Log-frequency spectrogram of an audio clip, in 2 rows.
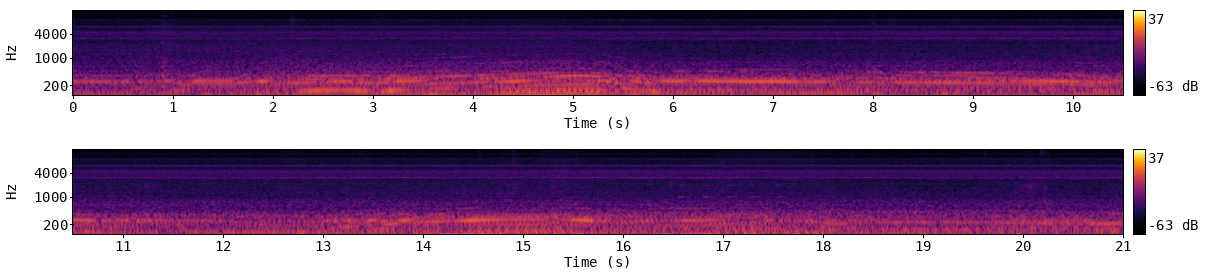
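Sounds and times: bus engine accelerating: 0.0s - 21.0s.

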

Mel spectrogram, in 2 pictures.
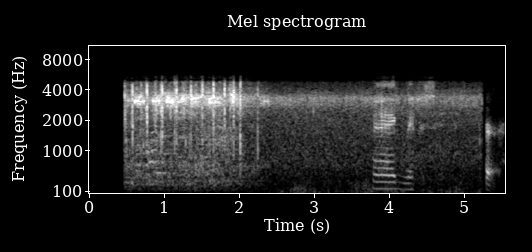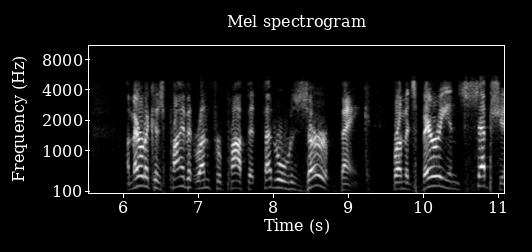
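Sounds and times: wind rumble on microphone: 2.4s - 5.2s.

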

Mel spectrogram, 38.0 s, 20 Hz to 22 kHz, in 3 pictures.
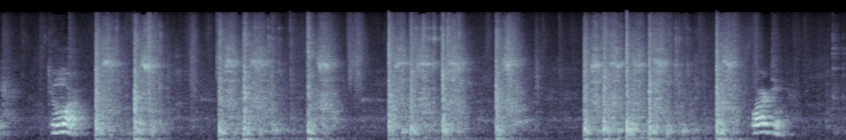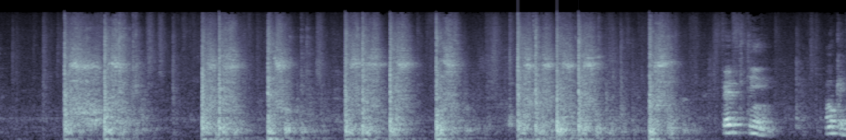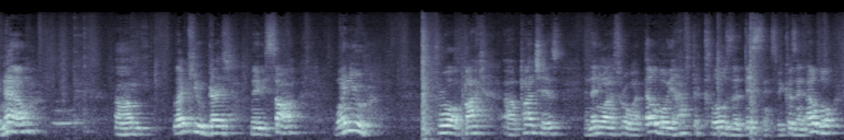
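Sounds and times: punches on heavy bag: 1.4s - 2.6s, 3.3s - 5.2s, 5.8s - 8.0s, 8.8s - 11.2s, 13.6s - 14.9s, 15.7s - 19.8s, 20.4s - 23.0s.

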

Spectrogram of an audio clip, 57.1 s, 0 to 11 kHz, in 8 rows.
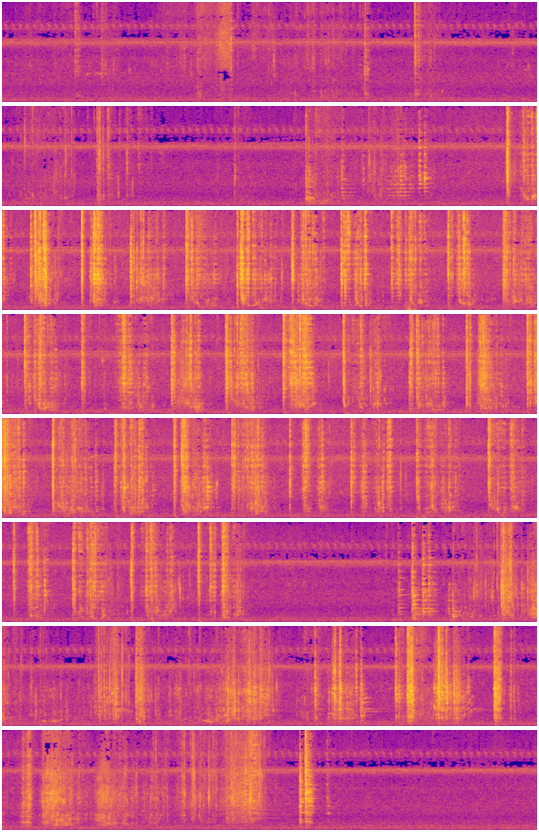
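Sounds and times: running water: 11.1s - 13.2s, 13.8s - 39.0s, 40.9s - 54.3s
metal bar striking stones: 40.9s - 41.7s, 53.9s - 54.4s.

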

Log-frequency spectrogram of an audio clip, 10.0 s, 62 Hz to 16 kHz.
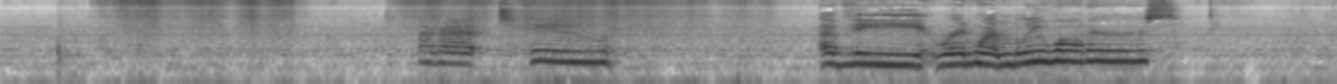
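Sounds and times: faint rustling and rubbing: 0.7s - 6.4s.

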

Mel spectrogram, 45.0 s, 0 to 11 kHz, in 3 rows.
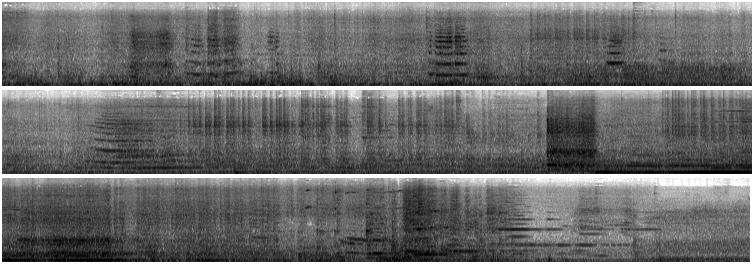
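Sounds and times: freight train cars rolling: 0.0s - 44.9s
wheel squeals: 16.5s - 43.4s
locomotive horn: 25.8s - 35.4s, 37.0s - 43.3s.

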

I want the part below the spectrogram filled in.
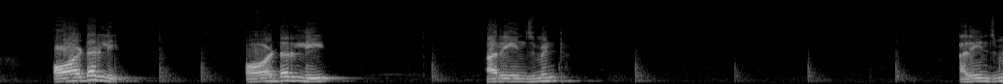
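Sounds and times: pen writing on a board: 1.2s - 9.7s.

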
